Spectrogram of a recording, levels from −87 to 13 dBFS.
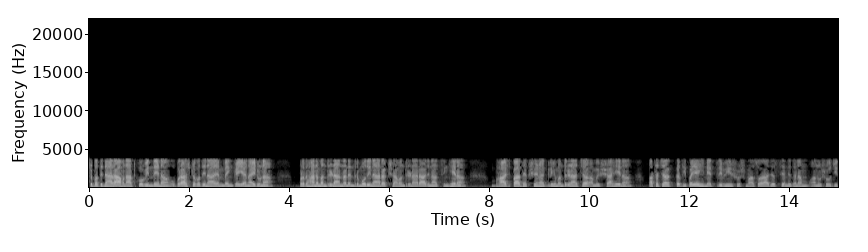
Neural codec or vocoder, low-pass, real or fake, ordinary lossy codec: none; 3.6 kHz; real; none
